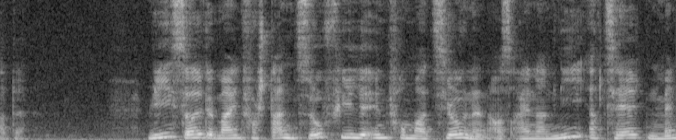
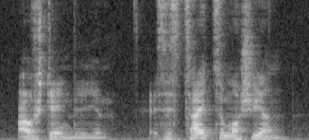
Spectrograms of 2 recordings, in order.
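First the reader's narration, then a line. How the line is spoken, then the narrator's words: Firm, commanding voice. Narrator (German): sagte mit fester Stimme, fast wie ein Befehl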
